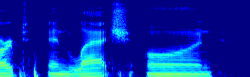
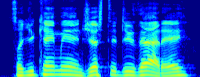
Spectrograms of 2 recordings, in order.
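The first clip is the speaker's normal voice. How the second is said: put-on high, lilting Canadian accent with a strong eh; mock Canadian twang rising up at the end; 6 semitones higher, 4 dB louder than usual. Teasing a newcomer in a playful Canadian accent. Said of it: "That sounded very Canadian".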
